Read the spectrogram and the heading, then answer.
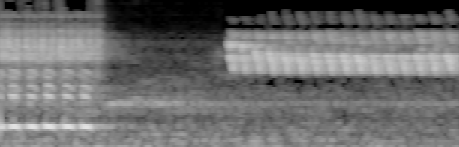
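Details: Caijo song, recorded as a master for training other songbirds: a dense, fast, buzzy trill with a lower pulsed strand, breaking off, a short pause, then a steady high buzzing trill resumes.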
